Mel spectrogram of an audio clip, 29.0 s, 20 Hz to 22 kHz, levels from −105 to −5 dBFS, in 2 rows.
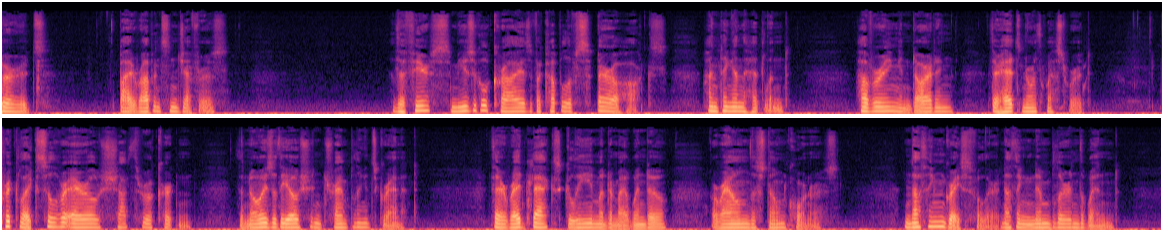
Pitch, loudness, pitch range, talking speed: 135 Hz, -26 LUFS, 120-145 Hz, 120 wpm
